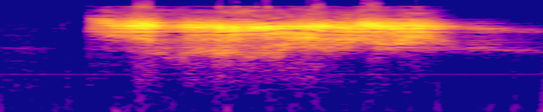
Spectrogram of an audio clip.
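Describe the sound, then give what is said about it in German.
A shooting star hisses through the air: a bright, airy whoosh that bursts in suddenly, holds steady and loud for nearly two seconds, then tapers away, with no voices. “Zischte sie durch die Luft.”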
